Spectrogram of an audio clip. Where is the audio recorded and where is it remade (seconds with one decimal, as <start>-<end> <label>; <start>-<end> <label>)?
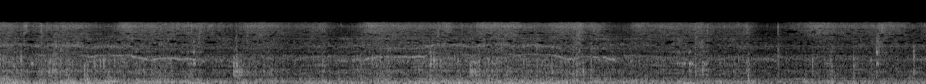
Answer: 0.0-9.3 recorded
